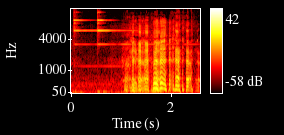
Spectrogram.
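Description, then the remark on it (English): A bell rings with a steady, high metallic tone and is struck again partway through. A voice then starts talking over the lingering, fading ring. “That sounded like the death bell.”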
